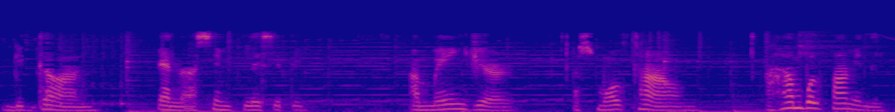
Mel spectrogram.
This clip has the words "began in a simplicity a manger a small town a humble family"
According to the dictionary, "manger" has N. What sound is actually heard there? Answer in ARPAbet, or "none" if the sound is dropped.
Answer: N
